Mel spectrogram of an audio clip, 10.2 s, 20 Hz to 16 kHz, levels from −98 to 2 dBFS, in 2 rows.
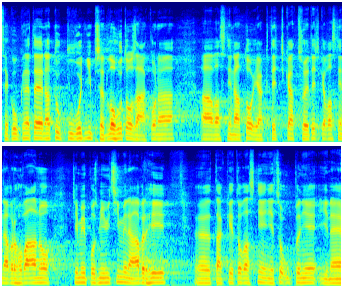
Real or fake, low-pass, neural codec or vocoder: real; 14.4 kHz; none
